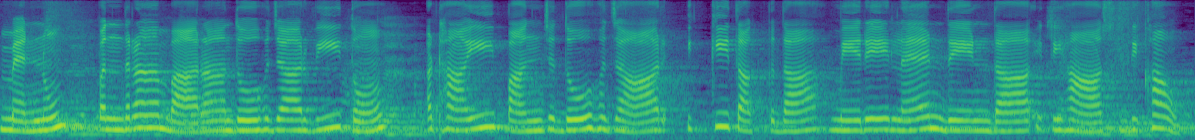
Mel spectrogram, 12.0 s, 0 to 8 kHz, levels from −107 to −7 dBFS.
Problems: background sounds at intervals, continuous background conversations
